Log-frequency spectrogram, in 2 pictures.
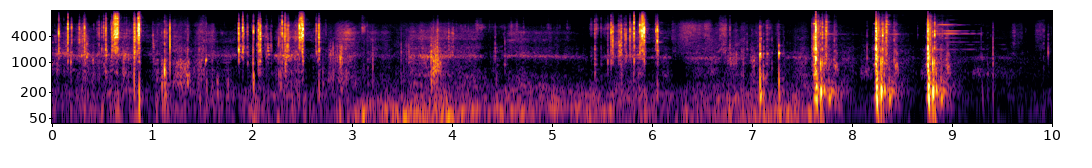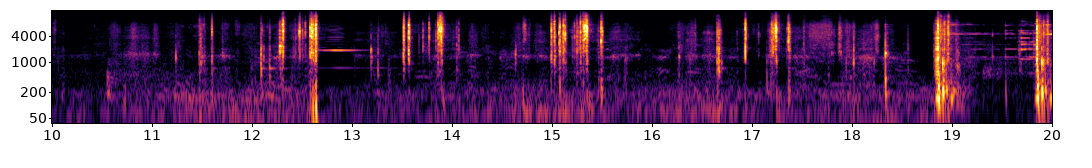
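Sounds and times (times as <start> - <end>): handling clicks and rattles: 0.0 - 2.8, 11.4 - 20.0.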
